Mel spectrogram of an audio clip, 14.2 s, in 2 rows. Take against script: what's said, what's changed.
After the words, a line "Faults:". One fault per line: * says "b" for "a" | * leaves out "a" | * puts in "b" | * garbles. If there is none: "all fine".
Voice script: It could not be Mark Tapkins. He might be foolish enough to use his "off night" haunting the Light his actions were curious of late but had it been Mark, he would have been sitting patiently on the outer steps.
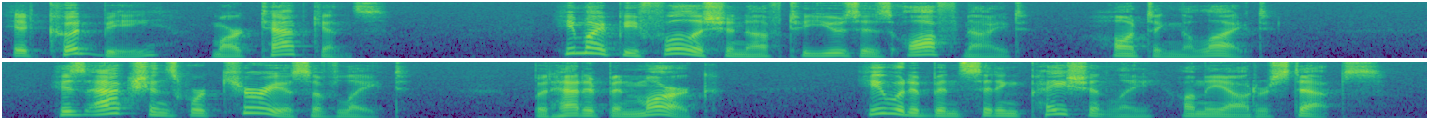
It could be Mark Tapkins. He might be foolish enough to use his "off night" haunting the Light his actions were curious of late but had it been Mark, he would have been sitting patiently on the outer steps.
Faults:
* leaves out "not"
